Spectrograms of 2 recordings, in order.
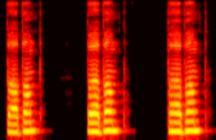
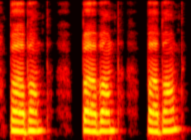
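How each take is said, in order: Both takes have the same delivery.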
